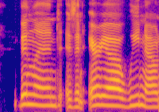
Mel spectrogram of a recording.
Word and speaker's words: Vinland: So Vinland, also called Winland, but pronounced from the Vikings as Vinland, is an area we now know of as North America, more specifically along the coast of Canada.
